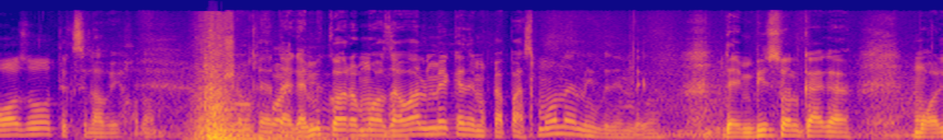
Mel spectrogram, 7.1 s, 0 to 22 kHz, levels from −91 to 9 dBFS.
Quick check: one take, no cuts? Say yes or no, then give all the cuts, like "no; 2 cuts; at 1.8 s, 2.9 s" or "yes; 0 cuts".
no; 1 cut; at 1.6 s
